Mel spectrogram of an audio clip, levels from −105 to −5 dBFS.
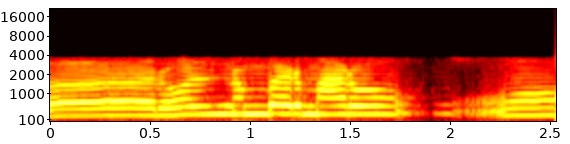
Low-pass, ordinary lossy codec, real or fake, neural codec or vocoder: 3.6 kHz; none; real; none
